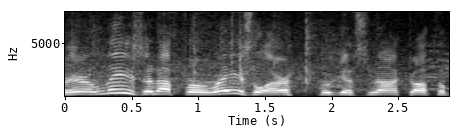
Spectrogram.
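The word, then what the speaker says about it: Roesler: R-O-E-S-L-E-R, pronounced Raisler.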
